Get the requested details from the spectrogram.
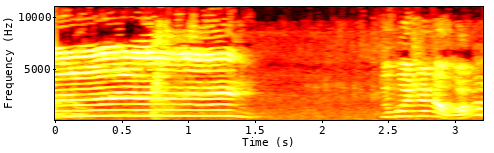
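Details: Toddler twin crying in a fight with his brother over a toy car: loud tonal wail, brief pause, then a second rising, breaking cry; an ordinary upset cry.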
